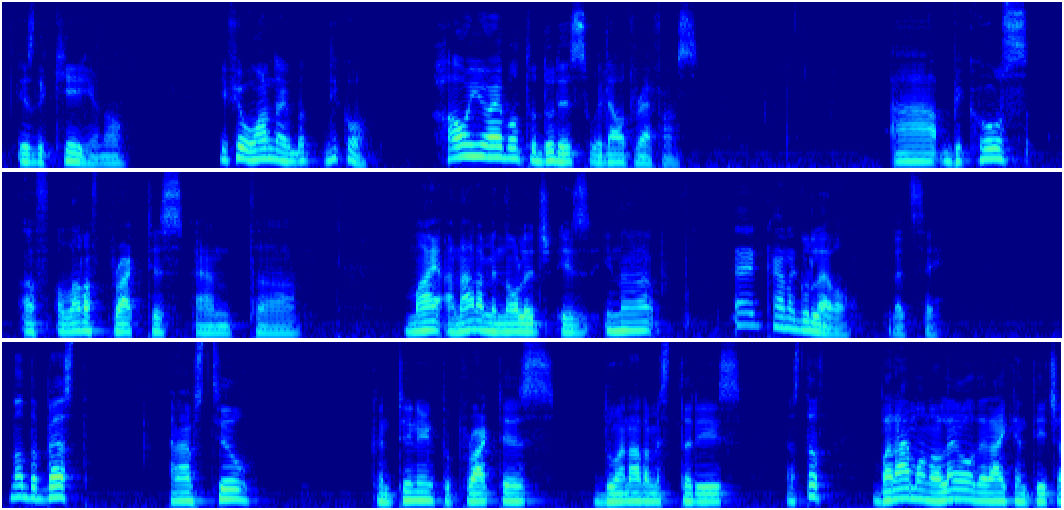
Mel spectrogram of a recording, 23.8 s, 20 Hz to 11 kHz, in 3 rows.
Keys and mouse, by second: 7.2 3, 12.8 g, 18.3-21.4 alt+right drag, 21.4-23.8 alt+drag.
